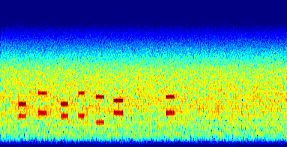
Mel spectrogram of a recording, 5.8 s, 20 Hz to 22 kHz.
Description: DTMF, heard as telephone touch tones, dialled by hand, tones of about 150 ms, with radio hiss and a squelch burst at the end. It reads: 7D7C30 #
